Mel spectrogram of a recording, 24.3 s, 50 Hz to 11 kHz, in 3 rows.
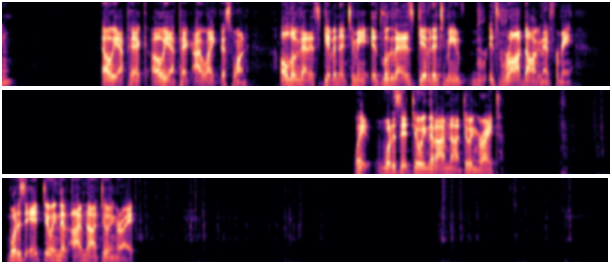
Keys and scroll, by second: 1.5 alt+{, 16.0 Tab, 16.8-20.0 typing, 22.1 ctrl+c, 22.1-23.7 typing.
